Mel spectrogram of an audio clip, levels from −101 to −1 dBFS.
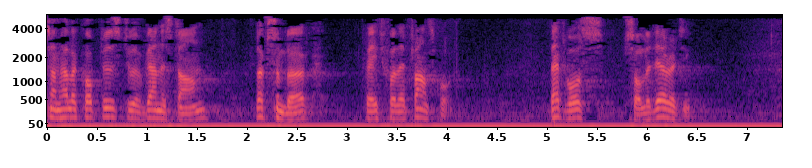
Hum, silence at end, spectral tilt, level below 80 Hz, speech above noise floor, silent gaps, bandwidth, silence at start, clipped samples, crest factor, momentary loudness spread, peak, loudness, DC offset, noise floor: none; 0 s; -3.5 dB/octave; -70 dBFS; 27 dB; none; 5.4 kHz; 0 s; under 0.1%; 20 dB; 14 LU; -20 dBFS; -38 LUFS; 0.6%; -65 dBFS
